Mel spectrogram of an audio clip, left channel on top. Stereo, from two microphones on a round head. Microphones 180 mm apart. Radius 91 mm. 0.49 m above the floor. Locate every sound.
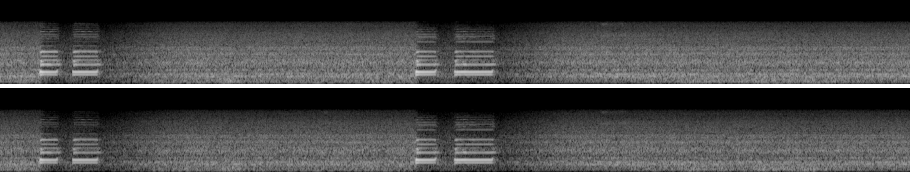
0.4 s a car horn: 20° left (ahead or behind); by 5.1 s centre (ahead or behind)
